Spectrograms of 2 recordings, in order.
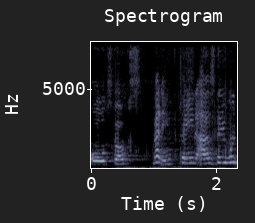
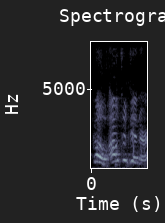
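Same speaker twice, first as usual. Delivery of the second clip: ordinary delivery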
